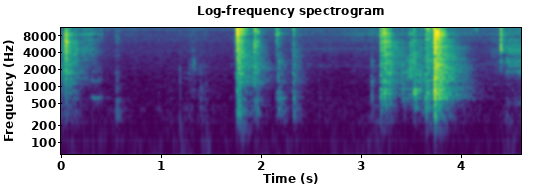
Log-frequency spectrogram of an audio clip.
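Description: Lego plastic parts clicking and clattering under the hands: a sharp click just under two seconds in, then a short cluster of clicks a little after three seconds.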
